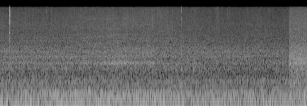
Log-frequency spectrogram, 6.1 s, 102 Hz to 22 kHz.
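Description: The twin-turbo V8 of a 2014 Mercedes-Benz CLS 550 idling with a steady low hum, heard from inside the cabin. There is a faint click just after the start, and a rush of wider noise comes in near the end.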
